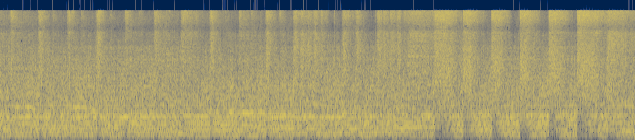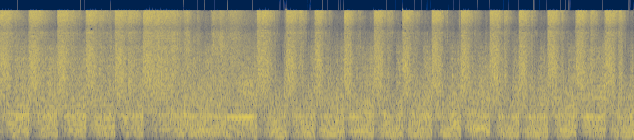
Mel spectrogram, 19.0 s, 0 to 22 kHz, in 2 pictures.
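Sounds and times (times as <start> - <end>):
punk rock band playing: 0.0 - 19.0.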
